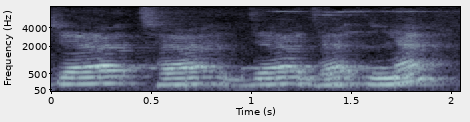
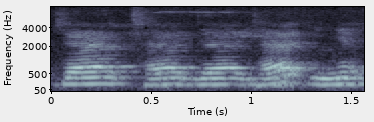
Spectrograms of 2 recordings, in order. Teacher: च छ ज झ ञ हमारे तालु से बोले जाते हैं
